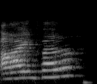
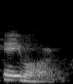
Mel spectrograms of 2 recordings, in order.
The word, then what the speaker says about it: Eivor: But we love you most as CNUT from The Last Kingdom, and you're very popular playing, is it Ivor? In Assassin's Creed Valhalla, is Ivor? Eivor. Eivor. Sorry.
